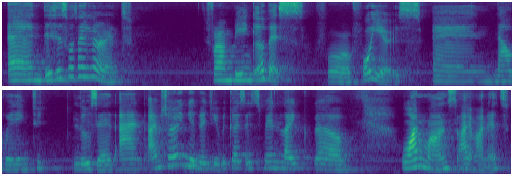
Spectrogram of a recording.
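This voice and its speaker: Blunt Indian-accented woman, slow talk. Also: medium pitch, a little hiss or hum. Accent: Indian-tinged English. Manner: candid, blunt, swears freely, self-mocking. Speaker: nutrition coach. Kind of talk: casual weight-loss vlog.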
